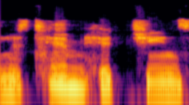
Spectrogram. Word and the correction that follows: Hutchings: Is that how you say his name? The TV commentator. Tim Hutchings.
